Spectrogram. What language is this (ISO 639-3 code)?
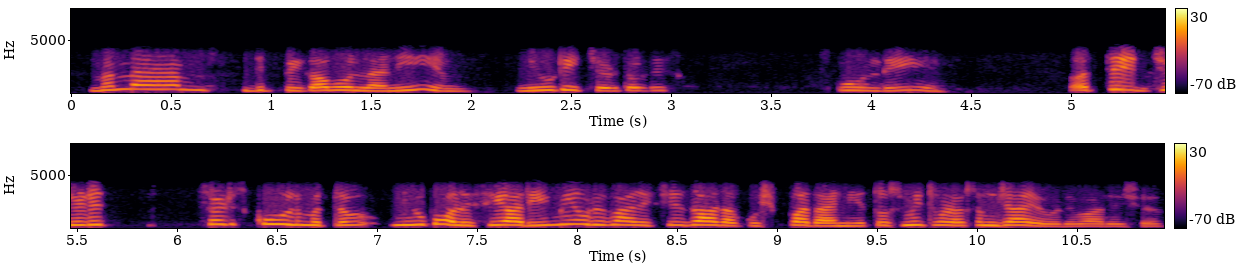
doi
